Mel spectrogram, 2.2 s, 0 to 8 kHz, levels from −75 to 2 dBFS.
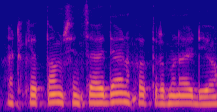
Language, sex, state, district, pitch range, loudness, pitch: Marwari, male, Rajasthan, Churu, 155-175 Hz, -26 LUFS, 165 Hz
